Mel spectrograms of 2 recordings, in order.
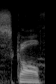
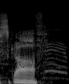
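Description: First: An L sound comes before the F. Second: No L sound comes before the F. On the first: This is how someone else says it. The speaker calls it wrong. "Says scoff instead of scoff. ... He does OLFF" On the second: This is the usual way to say it. The speaker calls it right. "He can't do the OFF"

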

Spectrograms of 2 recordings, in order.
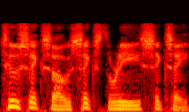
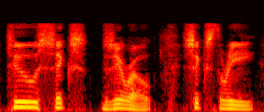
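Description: First: The number is read at a normal, quicker pace. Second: The number is read at a slower pace.

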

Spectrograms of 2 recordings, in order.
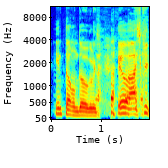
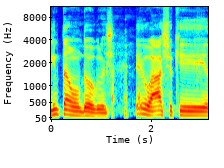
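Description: First: The phrase is spoken at double, rushed speed. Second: The phrase is spoken at a normal, slower pace. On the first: "Aí na velocidade 2" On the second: "E a pessoa já fala assim"

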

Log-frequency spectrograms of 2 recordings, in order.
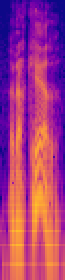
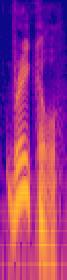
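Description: First: The name is said the Latin American way. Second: The name is said the North American way. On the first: "in Latin America, it's pronounced as" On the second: "In North America, her name is pronounced"

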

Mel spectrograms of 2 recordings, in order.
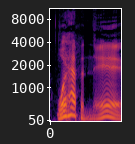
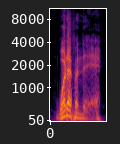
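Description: First: It sounds relaxed and casually curious. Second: It sounds stern and threatening. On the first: It is a simple, innocent question. "the tone in their voice isn't" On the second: The listener is in trouble for a mistake.

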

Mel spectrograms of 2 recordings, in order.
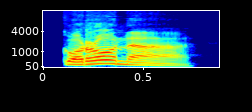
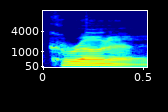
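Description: First: Corona is said with a Spanish accent. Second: Corona is said with an English accent.

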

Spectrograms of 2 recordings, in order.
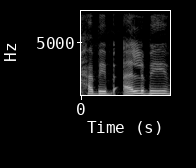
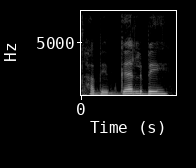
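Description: First: The phrase is said in an Egyptian accent. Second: The phrase is said in a Yemeni accent. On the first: "הם אומרים" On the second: "ואנחנו אומרות"

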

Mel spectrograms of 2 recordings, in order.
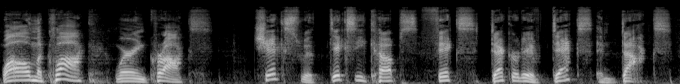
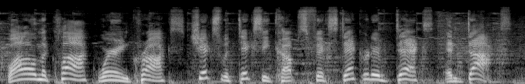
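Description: First: It is read at a normal pace. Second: It is read quickly.

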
